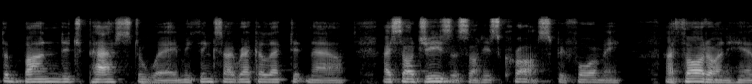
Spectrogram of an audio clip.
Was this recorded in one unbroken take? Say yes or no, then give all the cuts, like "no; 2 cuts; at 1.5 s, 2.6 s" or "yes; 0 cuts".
yes; 0 cuts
